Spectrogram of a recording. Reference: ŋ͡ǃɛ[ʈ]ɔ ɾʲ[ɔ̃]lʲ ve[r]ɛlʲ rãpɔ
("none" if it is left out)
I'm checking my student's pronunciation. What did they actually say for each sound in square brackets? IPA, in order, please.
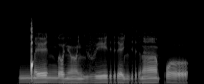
n, ɔ̃, r

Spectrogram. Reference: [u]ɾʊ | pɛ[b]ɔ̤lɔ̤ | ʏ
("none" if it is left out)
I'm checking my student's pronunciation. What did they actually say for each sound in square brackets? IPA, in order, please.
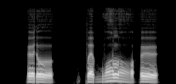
ʏ, b

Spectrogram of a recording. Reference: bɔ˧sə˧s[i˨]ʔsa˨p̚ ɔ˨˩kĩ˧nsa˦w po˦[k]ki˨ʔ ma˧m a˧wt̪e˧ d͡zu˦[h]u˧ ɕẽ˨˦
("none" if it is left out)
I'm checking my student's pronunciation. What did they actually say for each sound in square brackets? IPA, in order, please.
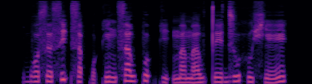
i˦, ʔ, h

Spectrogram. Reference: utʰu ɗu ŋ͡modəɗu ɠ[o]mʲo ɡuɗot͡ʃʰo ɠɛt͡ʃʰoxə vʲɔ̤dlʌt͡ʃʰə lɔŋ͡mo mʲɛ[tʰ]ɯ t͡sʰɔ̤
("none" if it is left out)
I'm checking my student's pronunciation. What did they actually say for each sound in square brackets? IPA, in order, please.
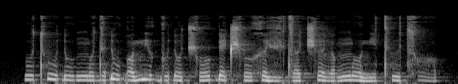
ɔ, tʰ

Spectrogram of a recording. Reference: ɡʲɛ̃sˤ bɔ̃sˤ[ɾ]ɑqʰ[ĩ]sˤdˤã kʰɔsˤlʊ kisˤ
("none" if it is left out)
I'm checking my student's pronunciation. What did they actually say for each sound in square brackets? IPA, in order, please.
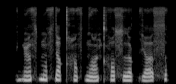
ɾʲ, ĩ

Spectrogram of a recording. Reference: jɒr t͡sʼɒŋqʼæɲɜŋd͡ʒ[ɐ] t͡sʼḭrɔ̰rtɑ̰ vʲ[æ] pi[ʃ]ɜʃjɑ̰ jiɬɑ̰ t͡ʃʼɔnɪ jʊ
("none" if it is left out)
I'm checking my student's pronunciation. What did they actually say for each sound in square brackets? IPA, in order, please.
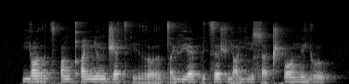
æ, æ, t͡s

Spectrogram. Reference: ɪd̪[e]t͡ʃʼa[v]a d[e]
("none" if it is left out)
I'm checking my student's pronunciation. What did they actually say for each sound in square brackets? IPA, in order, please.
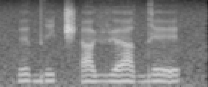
i, vʲ, e

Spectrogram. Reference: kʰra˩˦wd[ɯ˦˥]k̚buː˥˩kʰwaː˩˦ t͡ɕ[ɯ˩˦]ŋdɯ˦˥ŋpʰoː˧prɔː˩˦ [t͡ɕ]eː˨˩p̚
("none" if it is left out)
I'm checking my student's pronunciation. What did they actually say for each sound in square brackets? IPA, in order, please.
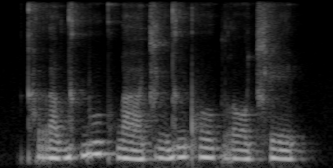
ɯ˦˥, ɯ˩˦, t͡ɕʰ

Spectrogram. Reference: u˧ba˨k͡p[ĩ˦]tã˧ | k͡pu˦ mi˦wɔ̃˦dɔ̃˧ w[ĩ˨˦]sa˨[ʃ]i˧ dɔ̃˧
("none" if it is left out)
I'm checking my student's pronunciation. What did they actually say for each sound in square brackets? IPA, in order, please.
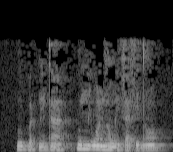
ĩ˨˦, ĩ˨, s

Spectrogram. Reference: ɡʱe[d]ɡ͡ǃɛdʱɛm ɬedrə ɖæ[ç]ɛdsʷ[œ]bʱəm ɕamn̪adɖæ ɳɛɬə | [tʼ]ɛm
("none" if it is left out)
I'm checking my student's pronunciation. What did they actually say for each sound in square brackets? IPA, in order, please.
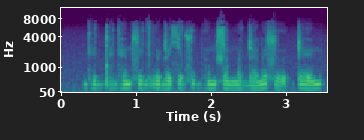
d, ç, ə, ʈ

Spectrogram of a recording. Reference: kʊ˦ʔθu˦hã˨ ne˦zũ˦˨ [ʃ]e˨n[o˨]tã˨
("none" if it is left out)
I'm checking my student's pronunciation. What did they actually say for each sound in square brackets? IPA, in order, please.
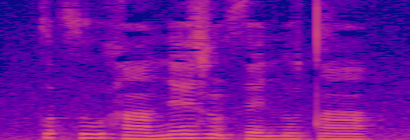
θ, u˨

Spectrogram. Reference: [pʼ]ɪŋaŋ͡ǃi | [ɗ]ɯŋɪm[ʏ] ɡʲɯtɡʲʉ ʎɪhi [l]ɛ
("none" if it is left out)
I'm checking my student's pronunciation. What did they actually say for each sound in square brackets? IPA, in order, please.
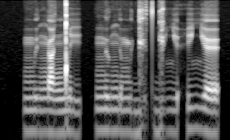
m, n, ʏ, ʎ

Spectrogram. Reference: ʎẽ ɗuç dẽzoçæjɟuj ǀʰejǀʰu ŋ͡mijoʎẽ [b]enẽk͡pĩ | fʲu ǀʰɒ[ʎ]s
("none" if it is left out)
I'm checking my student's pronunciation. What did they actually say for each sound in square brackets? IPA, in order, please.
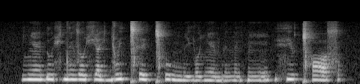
b, none

